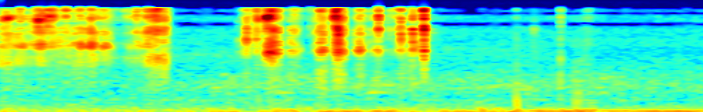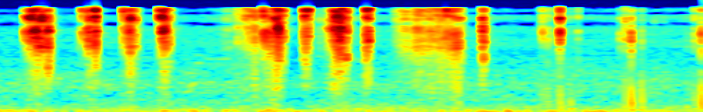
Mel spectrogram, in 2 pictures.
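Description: Fingertips and long white nails tap and scratch the gritty surface of large, solid, damp concrete paving tiles with grooves. Bright, rasping scratches come in short bursts among quick, dry taps that die away at once, over a steady low rumble.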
